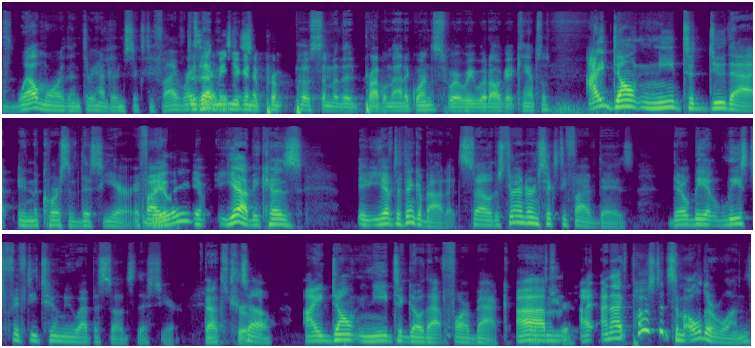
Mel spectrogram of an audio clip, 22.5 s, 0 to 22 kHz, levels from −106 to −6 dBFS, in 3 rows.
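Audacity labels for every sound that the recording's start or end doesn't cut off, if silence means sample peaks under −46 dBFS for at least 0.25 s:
11.080000	13.770000	sound
14.210000	16.720000	sound
17.050000	17.680000	sound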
